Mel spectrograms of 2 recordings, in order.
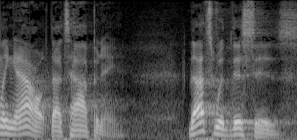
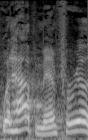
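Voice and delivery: much higher and louder, pushing for an answer; insistent demand; 10 semitones higher, 5 dB louder than usual. Retold or imitated. College student pressing friend about the bandaged thumb, loud and insistent. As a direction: plead loudly with your buddy to spill it.

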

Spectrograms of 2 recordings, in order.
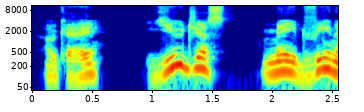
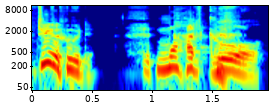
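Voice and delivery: indignant; 3 semitones higher, 7 dB louder, much slower than usual. Retold or imitated. Mock indignant prisoner.

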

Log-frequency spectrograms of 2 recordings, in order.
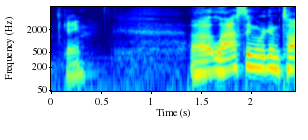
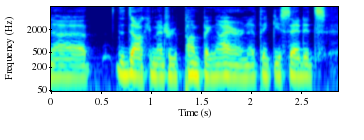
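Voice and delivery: ordinary talk

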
